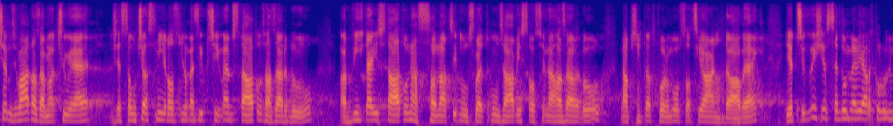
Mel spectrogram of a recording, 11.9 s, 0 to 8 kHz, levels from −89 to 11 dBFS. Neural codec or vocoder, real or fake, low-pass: codec, 16 kHz, 1 kbps, FreqCodec, larger model; fake; 7.2 kHz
